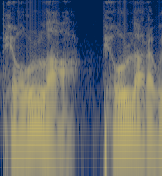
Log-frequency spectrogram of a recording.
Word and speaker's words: 뷸라: 사실 이제 이 히브리어 원어 발음으로 하게 되면 헵시바가 아니고 헤프치바라고 하고 뷸라가 아니라 베올라라고 이렇게 발음합니다.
